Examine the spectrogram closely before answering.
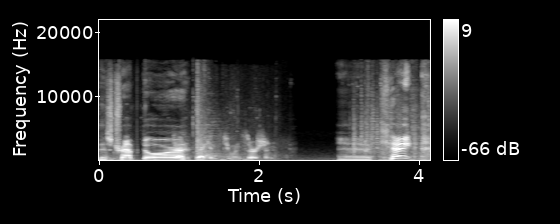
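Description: A metal barricade clanks into place.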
